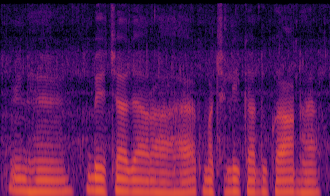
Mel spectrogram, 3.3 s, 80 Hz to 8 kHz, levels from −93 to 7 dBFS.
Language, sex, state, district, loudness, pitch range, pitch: Hindi, male, Chhattisgarh, Balrampur, -34 LUFS, 125-130 Hz, 125 Hz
